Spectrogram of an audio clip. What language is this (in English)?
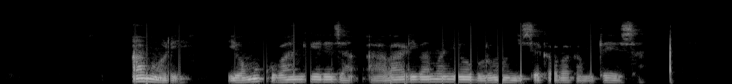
Ganda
